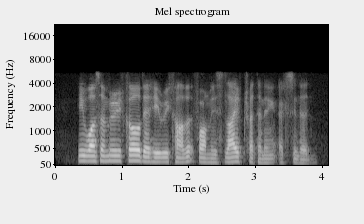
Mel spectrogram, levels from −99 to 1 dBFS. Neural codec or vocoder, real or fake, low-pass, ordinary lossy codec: codec, 16 kHz, 0.8 kbps, ZipCodec; fake; 5.4 kHz; none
